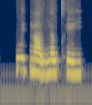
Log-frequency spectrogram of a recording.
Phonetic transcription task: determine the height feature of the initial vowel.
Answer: high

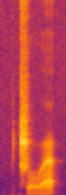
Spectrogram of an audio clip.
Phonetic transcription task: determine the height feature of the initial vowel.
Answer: high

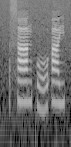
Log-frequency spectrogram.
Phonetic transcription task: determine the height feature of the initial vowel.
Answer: low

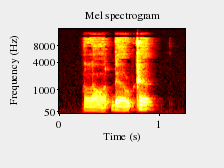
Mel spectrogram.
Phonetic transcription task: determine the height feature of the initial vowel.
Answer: mid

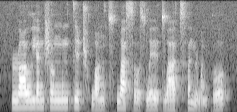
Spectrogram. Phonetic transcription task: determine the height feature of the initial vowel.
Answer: low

